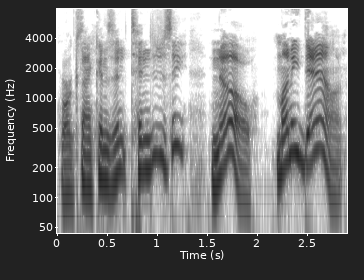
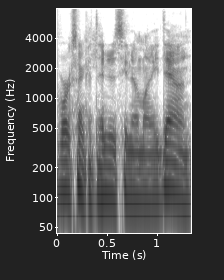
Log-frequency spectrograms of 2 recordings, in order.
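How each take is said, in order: First: It rises on 'contingency' and pauses after 'no'. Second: It runs smoothly through 'no money down'.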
